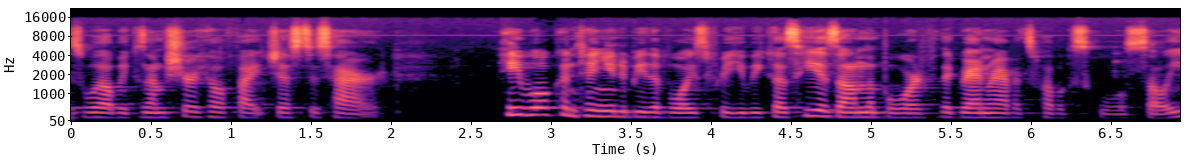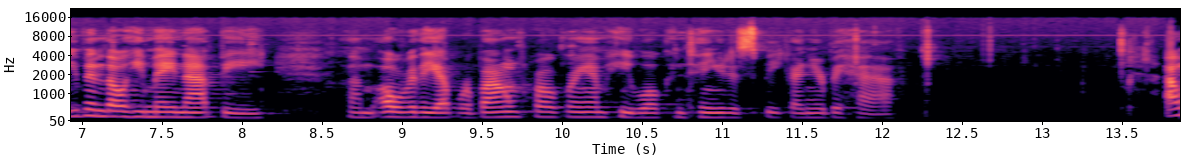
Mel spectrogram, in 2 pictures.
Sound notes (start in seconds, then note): none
